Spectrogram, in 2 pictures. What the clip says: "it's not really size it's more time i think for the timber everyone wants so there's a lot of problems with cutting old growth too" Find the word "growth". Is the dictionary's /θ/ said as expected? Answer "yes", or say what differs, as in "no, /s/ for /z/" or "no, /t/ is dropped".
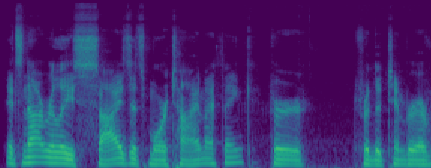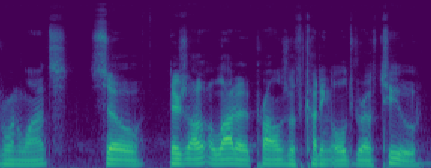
yes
